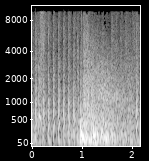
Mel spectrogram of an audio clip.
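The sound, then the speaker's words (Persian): Rapid bursts of gunfire crack in quick succession during an armed firefight, followed by a heavier, sustained volley of automatic fire that fills the scene, loud with no voices. “میزنه ما رو. الان بگیرید. من بهتون تامین میدم.”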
